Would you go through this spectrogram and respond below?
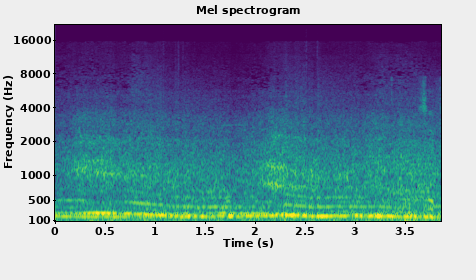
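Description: Mini Cooper race cars drive in a Mini Cooper Challenge race, their engines giving a steady, droning tone that holds at close range for several seconds without speech.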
